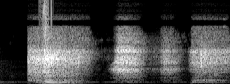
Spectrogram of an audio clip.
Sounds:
Sniff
